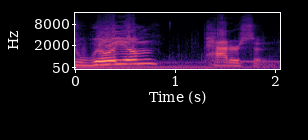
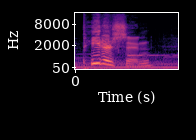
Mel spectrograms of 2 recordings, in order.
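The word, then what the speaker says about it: William Petersen: this and the FBI agent main character is William Patterson did I say that right because I never say it right Peterson I always get that wrong William Peterson who you probably know as Gil Grom copper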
